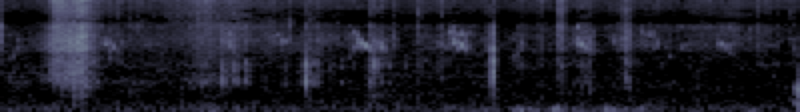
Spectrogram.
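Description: Faint handling sounds of duck eggs being gathered by gloved hands: a brief rustle near the start, then a few light, sharp clicks as the eggs knock together.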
